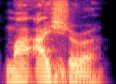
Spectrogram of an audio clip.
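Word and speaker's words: מעשר: it means tenth in the hebrew and it's pronounced my ishera 10 of every penny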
